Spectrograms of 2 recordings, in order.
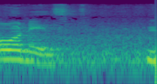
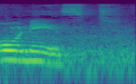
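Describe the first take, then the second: No difference in how they are said.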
